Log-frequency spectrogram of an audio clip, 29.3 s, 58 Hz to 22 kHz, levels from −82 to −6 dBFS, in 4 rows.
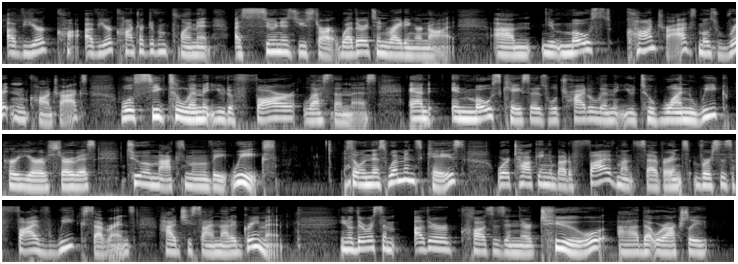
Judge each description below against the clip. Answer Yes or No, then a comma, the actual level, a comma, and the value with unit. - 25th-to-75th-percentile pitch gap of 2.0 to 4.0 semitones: No, average, 4.5 semitones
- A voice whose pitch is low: No, medium, 165 Hz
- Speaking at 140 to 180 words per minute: No, average, 195 wpm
